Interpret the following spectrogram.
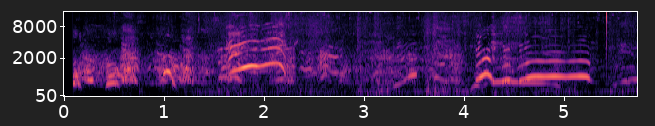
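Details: A husky in Lapland gives a string of wavering, yodel-like howls that bend up and down in pitch.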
